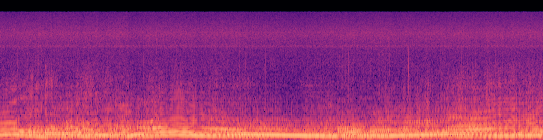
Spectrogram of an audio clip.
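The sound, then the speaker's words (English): Loud, continuous engine roar of race cars accelerating on a track, pitch rising and falling as gears shift and cars pass, with no talking; a Mustang leads the race with Donahue's Camaro in second. “In second now behind the Mustang is Donahue's Camaro, a fine car and a very aggressive driver.”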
